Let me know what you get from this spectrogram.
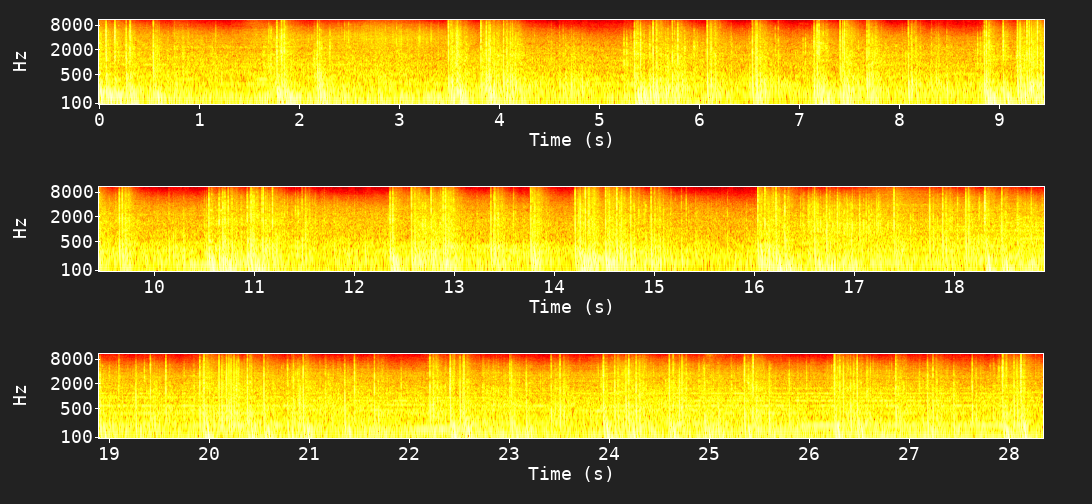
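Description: A fireworks display, shells bursting in quick succession with many sharp bangs throughout, over music playing.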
